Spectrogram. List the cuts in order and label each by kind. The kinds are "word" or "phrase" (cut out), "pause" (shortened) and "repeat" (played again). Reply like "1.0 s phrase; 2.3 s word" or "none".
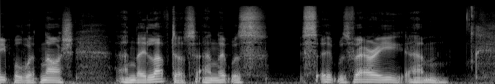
none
